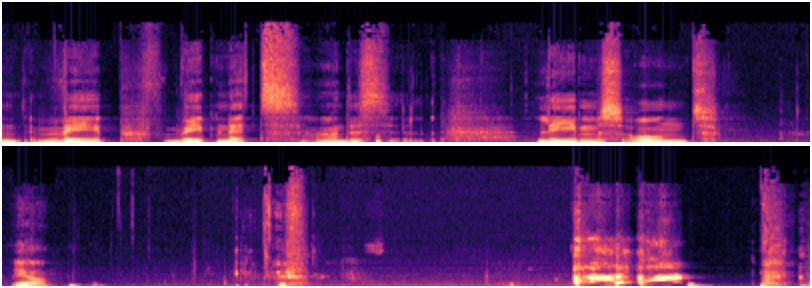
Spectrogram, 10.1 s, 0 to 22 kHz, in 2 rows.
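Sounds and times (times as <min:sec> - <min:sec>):
speech: 0:00.0 - 0:05.8, 0:06.8 - 0:07.0, 0:09.3 - 0:09.5
harsh cough: 0:08.6 - 0:10.0.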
